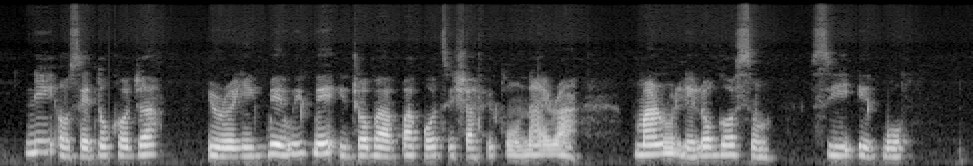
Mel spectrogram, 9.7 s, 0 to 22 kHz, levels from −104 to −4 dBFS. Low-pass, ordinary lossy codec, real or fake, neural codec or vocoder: 19.8 kHz; none; real; none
